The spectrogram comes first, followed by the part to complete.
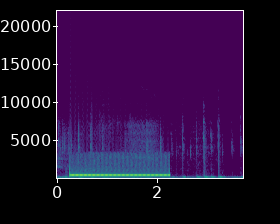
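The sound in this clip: A telephone dial tone sounds as a steady, loud single pitch for about two seconds, then cuts off abruptly, leaving only faint low noise and a few soft sounds.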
